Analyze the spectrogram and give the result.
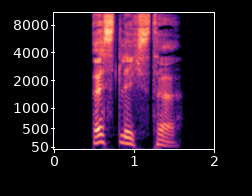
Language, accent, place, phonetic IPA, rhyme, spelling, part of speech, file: German, Germany, Berlin, [ˈœstlɪçstə], -œstlɪçstə, östlichste, adjective, De-östlichste.ogg
- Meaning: inflection of östlich: 1. strong/mixed nominative/accusative feminine singular superlative degree 2. strong nominative/accusative plural superlative degree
